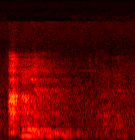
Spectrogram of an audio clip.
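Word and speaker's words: Ajna: Agnya. Agnya. Agnya. In Bengali, Bangla pronunciation.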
